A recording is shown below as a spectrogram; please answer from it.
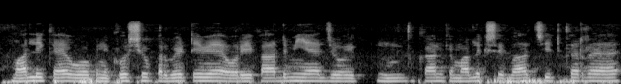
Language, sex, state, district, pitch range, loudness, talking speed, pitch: Hindi, male, Rajasthan, Bikaner, 150-160 Hz, -16 LUFS, 220 wpm, 155 Hz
